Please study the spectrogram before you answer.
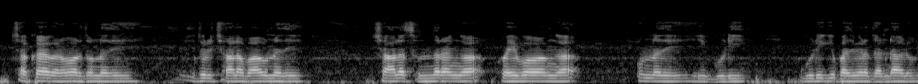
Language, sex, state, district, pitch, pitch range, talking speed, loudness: Telugu, female, Andhra Pradesh, Guntur, 140 Hz, 135-145 Hz, 105 wpm, -21 LUFS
